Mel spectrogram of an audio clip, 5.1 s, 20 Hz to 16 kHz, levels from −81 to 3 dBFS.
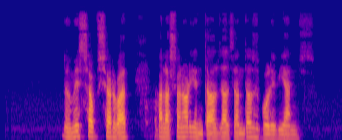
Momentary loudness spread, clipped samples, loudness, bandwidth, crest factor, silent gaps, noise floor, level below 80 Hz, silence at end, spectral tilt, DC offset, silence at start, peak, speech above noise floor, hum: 10 LU; under 0.1%; -23 LUFS; 11.5 kHz; 24 dB; none; -67 dBFS; -64 dBFS; 0.65 s; -6 dB/octave; under 0.1%; 0.95 s; -2 dBFS; 44 dB; none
